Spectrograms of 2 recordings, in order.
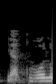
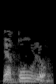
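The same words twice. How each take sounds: First: یقول with a consonant v after q; original form yaqvulu. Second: یقول with a long u and no v; changed form yaqulu. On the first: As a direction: say یقول as yaq-vo-lo. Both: Shown as a demonstration. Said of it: "یقول شد یقول".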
